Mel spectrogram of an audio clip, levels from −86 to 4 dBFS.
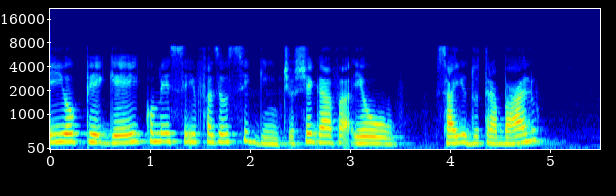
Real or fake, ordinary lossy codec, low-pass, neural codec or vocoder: real; none; 7.2 kHz; none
